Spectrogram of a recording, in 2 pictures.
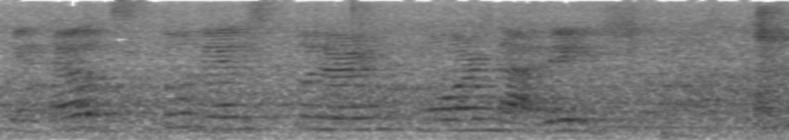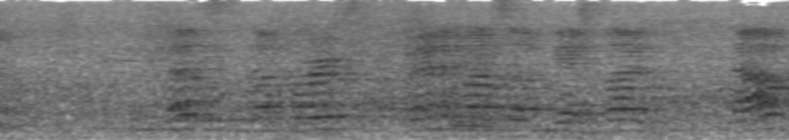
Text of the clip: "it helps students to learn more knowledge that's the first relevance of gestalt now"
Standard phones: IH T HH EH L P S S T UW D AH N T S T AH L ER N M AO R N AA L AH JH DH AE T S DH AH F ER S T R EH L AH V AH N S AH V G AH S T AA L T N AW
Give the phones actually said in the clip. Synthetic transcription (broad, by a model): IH T HH EH L P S S T UW D AH N T S T AH L ER N M AO R N AA L AH JH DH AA T S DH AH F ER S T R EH N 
